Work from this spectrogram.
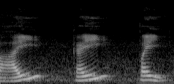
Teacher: தனித்து வரும்போது அது முழுமையாக ஒளிக்கும். அப்ப அதனுடைய மாத்திரை அளவு இரண்டு.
